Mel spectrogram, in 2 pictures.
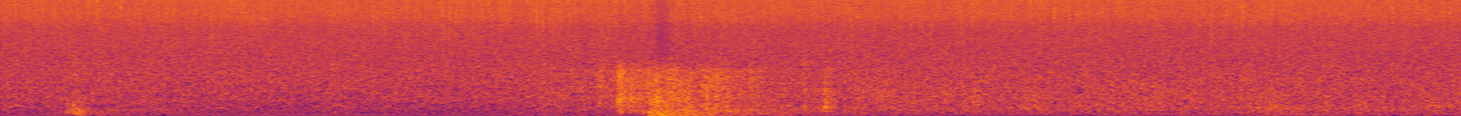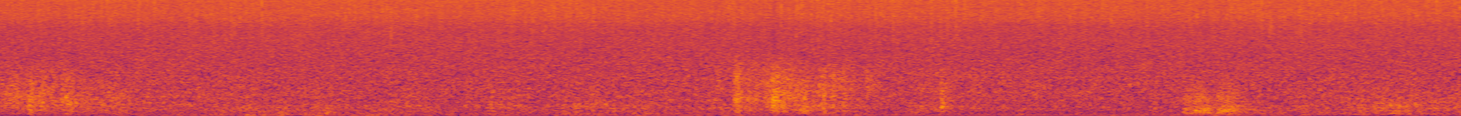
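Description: Steady rain with rolling thunder: a heavy rumble about six seconds in and three lighter rolls later on.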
